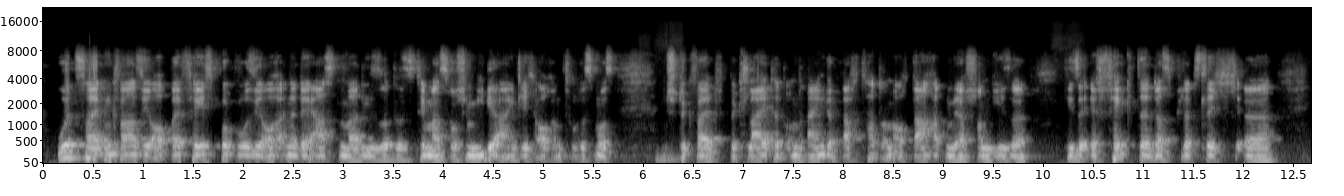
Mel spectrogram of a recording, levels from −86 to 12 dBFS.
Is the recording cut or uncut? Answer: uncut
